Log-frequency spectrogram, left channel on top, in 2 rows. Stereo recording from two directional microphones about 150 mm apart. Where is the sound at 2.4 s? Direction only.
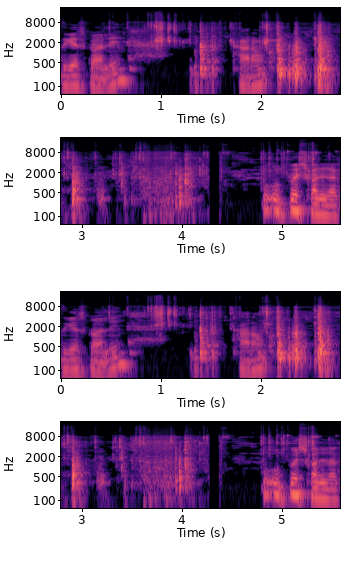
10° left (ahead or behind).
